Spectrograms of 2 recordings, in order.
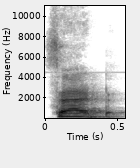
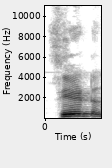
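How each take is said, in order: First: The vowel is a short open 'a'. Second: The vowel is a long 'ay' glide. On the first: The speaker calls it right. "యా అని పలకాలనేది" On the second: The speaker calls it wrong. "సేట్ కాదు"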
